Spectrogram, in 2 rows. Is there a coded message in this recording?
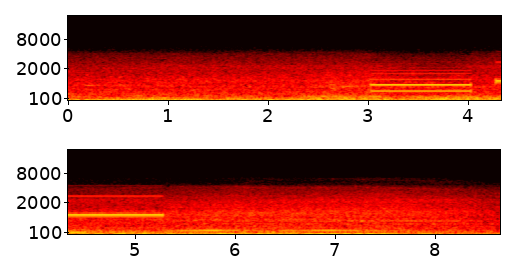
Yes: aircraft SELCAL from 3.1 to 5.3 s, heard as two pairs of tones, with street noise. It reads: CJ-LM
